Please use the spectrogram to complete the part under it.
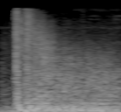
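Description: A single loud, unsuppressed gunshot in Rainbow Six Siege, a sharp close crack that decays quickly into a short rumbling tail.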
